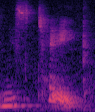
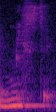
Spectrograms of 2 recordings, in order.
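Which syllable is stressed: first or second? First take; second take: second; first. First: The stress is on the second syllable. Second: The stress is on the first syllable. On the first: The speaker calls it right. "we say mistake, is stressed" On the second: The speaker calls it wrong. "we don't say mistake"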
